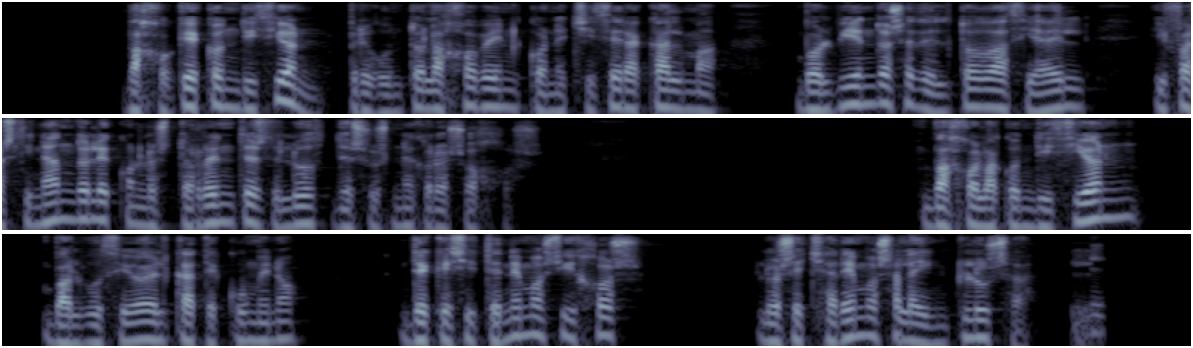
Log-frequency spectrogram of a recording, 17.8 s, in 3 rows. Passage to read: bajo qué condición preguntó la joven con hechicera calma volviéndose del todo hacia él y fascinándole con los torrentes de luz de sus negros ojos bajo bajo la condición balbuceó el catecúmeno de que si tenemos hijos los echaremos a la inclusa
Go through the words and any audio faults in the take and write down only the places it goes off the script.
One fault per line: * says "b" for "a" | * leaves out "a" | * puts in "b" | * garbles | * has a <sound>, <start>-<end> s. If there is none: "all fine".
* leaves out "bajo"
* has a laugh, 17.3-17.4 s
